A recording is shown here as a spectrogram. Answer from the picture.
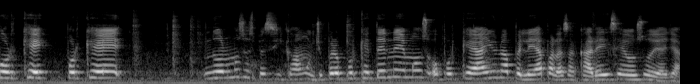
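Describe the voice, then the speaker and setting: At a fairly quick pace, a woman speaks in a high pitch with lively intonation. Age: 20s. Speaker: radio host and animal welfare director. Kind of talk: radio talk show.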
